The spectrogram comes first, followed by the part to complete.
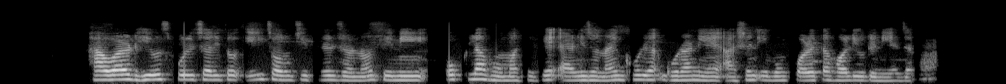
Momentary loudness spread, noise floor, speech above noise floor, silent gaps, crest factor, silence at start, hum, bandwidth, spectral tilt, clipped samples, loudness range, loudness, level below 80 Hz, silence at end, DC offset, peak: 10 LU; -87 dBFS; 67 dB; none; 20 dB; 0.9 s; none; 8.2 kHz; -5.5 dB/octave; under 0.1%; 4 LU; -20 LUFS; -64 dBFS; 0.7 s; under 0.1%; -2 dBFS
